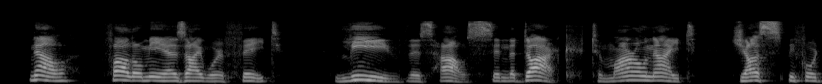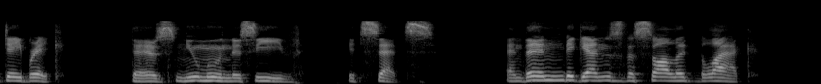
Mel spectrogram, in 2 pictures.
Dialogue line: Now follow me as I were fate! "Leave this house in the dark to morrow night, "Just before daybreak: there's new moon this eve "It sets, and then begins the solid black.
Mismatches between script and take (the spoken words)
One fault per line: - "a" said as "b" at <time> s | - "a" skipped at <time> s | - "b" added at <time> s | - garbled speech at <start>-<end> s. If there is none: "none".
none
